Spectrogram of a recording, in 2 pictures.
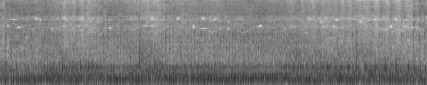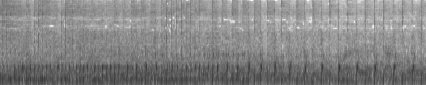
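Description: A homemade ATV's engine revs loudly and continuously close by, a rough, buzzing motor that holds steady and then settles into a rapid, pulsing idle rhythm.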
